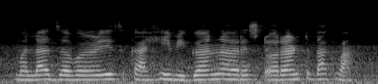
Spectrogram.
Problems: constant background noise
